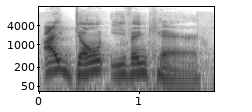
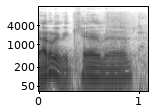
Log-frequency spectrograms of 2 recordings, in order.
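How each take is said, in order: First: "I don't even care" stretched slow, each word leaned on; slow emphatic repeat. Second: Said in the usual way. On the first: Real, not acted. Streamer repeating his defiance to the opponent, slow and emphatic. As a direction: drag it out defiantly.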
